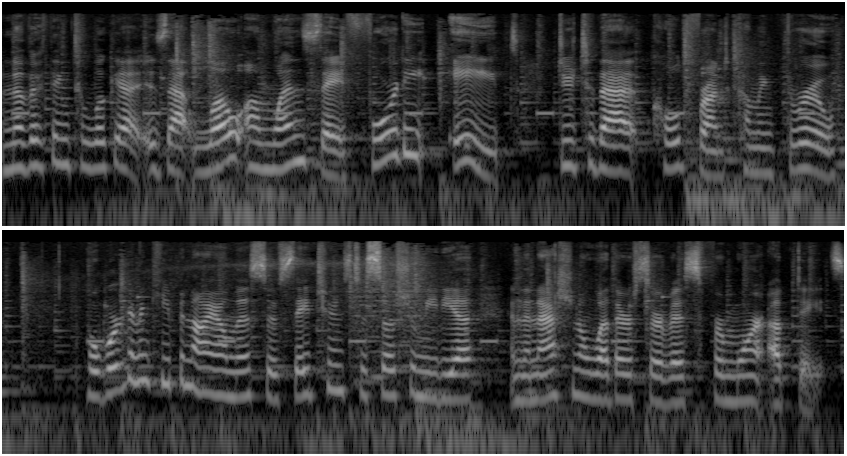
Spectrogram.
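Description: Over clear music in the background, a woman speaks at a moderate pace with lively intonation and a fairly high pitch. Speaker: broadcast meteorologist. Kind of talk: TV weather forecast. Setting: studio. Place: studio.

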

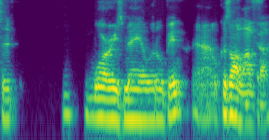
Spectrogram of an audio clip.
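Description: In a monotone, flat intonation, a man talks at a fairly low pitch. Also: quiet background. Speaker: landscape and weather photographer. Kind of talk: casual interview.

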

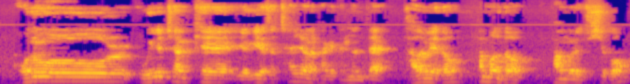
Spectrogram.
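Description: Male speech at a moderate pace amid light background noise and audible room echo. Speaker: golf venue owner and company CEO. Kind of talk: casual interview chat. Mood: calm, friendly. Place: office.

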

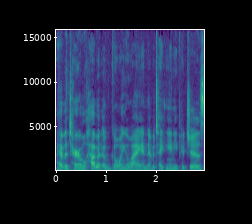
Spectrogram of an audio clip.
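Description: This is a woman speaking with an Australian accent.

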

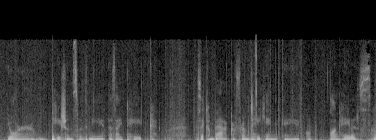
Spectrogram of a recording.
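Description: A woman speaks very slowly at medium pitch, with ordinary pitch variation and long, frequent pauses. The sound is dry with no echo, but there is noticeable background noise. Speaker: ASMR content creator. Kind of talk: ASMR nail painting tutorial, casual talk to camera. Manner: friendly, casual, conversational. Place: home room. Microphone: phone near.

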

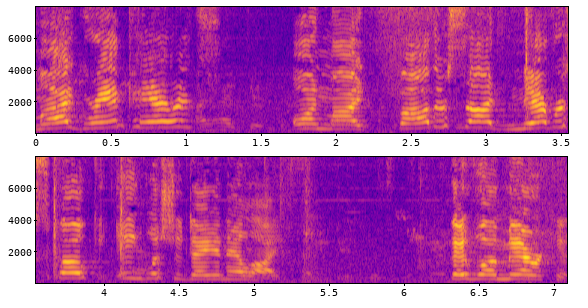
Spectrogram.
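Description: A woman's high, raised and projected voice with lively intonation at a moderate pace, over light background noise. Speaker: protester. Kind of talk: heated street argument. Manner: confrontational. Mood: indignant, argumentative. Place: street. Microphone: phone near.

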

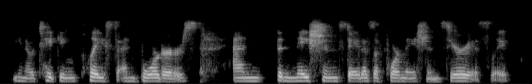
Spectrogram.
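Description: With fairly even intonation, the speaker keeps a moderate pace against a quiet background. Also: woman, very deep, low pitch for a woman. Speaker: professor. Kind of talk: panel discussion. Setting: video call. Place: home room. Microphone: webcam.

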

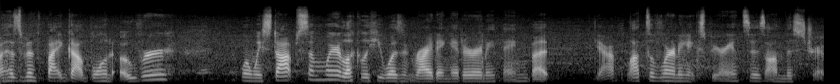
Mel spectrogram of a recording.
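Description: A normal speaking voice at a fairly quick pace, with ordinary pitch variation, dry sound with no echo and light background noise. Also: woman, fairly low pitch for a woman. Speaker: travel vlogger. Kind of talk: casual vlog chat. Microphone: phone near.

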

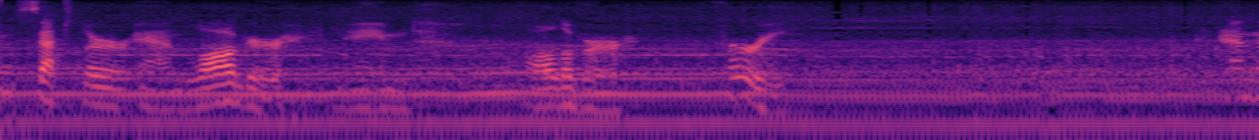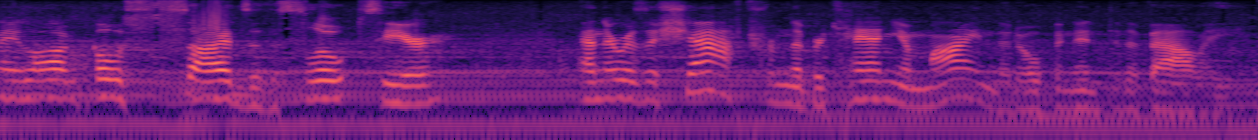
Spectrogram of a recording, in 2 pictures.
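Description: Long, frequent pauses break up a man's speech over loud background noise. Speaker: motorcycle rider vlogger. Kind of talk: casual vlog commentary. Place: motorbike. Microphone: helmet.

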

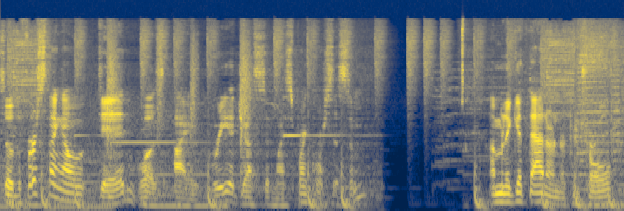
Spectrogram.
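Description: A man's voice with clear music in the background. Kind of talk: casual vlog chat. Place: garden. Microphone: phone near.

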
